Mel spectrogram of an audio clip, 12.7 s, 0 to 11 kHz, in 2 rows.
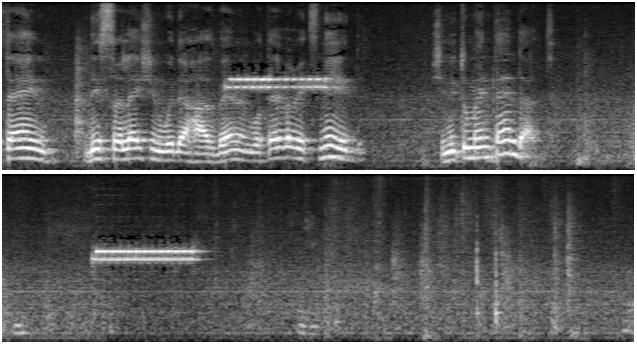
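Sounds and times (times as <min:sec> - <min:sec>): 
speech: 0:00.0 - 0:03.7, 0:04.3 - 0:05.6
phone ringing: 0:02.2 - 0:03.6, 0:07.2 - 0:08.5.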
